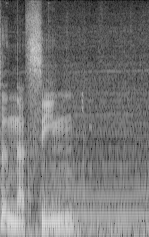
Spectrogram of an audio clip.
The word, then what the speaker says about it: Nassim: It's pronounced Nassim. But yeah, they wrote it in the subtitles different, with only one S.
